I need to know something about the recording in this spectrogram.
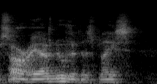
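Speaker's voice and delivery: put-on Irish accent. Voicing Captain Briggenbell, answering a player's question: Captain Briggenbell Irish accent. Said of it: "Irish accent, yep".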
